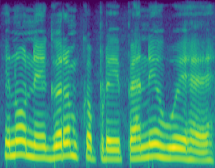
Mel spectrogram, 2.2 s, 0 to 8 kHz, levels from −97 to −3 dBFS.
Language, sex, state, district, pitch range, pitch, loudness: Hindi, male, Himachal Pradesh, Shimla, 175-220 Hz, 195 Hz, -11 LUFS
